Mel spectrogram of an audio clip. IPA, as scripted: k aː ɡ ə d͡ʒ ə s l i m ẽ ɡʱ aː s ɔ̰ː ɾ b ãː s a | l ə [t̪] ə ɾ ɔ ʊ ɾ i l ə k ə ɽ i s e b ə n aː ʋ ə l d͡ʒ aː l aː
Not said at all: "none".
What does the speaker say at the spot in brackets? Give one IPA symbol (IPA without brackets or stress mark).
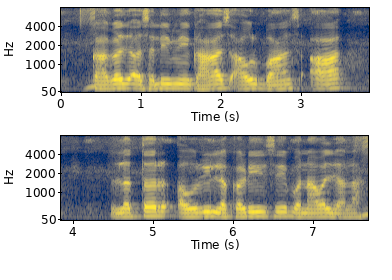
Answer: t̪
